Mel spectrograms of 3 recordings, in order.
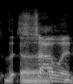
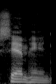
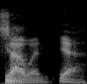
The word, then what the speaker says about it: Samhain: of Halloween, because you'll hear it was it Samhain, I think is the name of the feast. It was Samhain, they pronounce it, but it looks like Samhain, but Samhain, so and it's this ancient pagan festival, and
